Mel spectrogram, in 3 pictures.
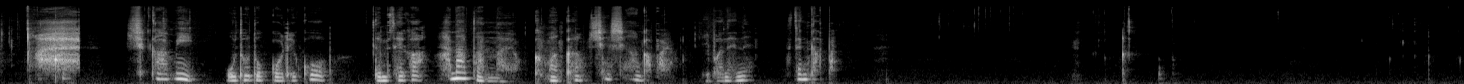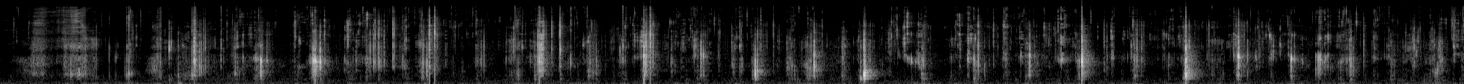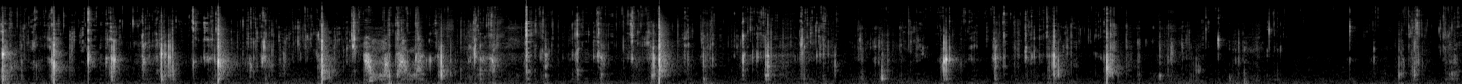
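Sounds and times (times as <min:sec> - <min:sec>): crunchy chewing: 0:09.3 - 0:11.8, 0:13.9 - 0:43.9.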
